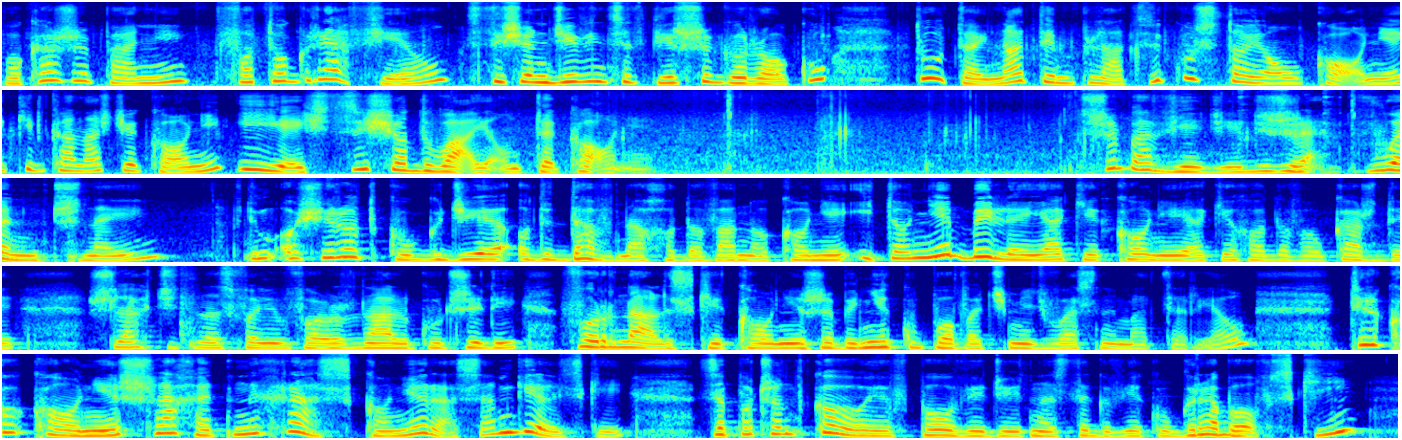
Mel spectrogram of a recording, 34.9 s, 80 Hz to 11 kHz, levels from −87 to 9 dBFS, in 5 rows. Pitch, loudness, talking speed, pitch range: 200 Hz, -18 LUFS, 115 wpm, 180-255 Hz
